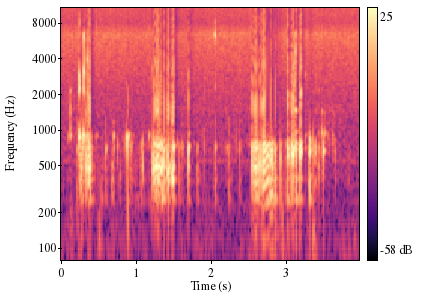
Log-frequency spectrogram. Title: scared about my owen stomach noises 😳😁💓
